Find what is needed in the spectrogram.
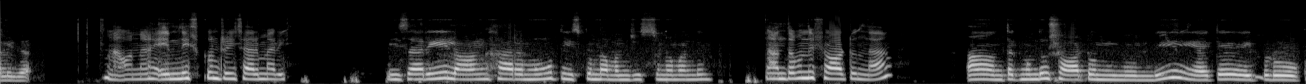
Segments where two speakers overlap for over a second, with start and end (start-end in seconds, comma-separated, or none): none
